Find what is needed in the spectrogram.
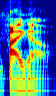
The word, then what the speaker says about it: Pai Gow: Pai Gow? Is that how it is? – Pai Gow. Yeah.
